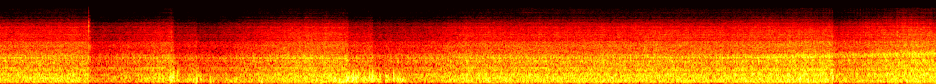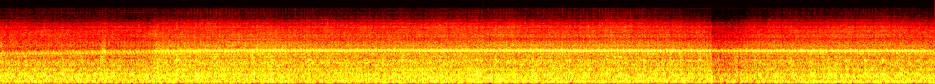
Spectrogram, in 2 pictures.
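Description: A train running with a steady engine rumble and a whine that rises in pitch about eight seconds in, then holds steady.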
